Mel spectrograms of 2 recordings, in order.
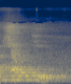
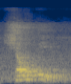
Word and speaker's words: Syauqi: Contoh dalam bahasa Arab, nama saya yang diberikan orang tua saya adalah Syauqi. Terdiri dari huruf shin, waw, qaf, dan ya. Syauqi.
